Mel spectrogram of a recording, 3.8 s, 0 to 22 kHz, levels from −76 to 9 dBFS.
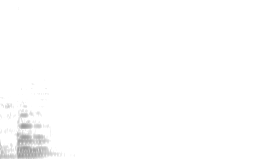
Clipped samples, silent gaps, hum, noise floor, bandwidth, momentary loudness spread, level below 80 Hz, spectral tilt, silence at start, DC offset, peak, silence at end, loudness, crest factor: under 0.1%; none; none; -75 dBFS; over 20 kHz; 24 LU; -72 dBFS; -7.5 dB/octave; 0 s; under 0.1%; -30 dBFS; 2.7 s; -47 LUFS; 22 dB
